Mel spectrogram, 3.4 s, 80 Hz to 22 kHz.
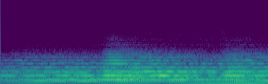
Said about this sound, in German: Kurz nach 12 Uhr mittags läuteten vorerst nur die Glocken.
